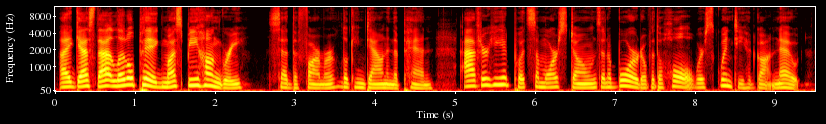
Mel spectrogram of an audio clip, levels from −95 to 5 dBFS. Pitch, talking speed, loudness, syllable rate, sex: 180 Hz, 215 wpm, -20 LUFS, 5.1 syllables/s, female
